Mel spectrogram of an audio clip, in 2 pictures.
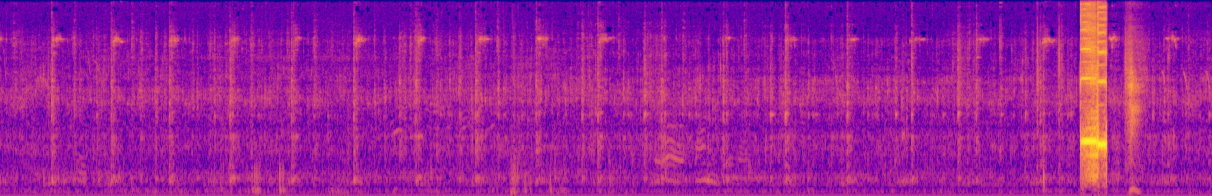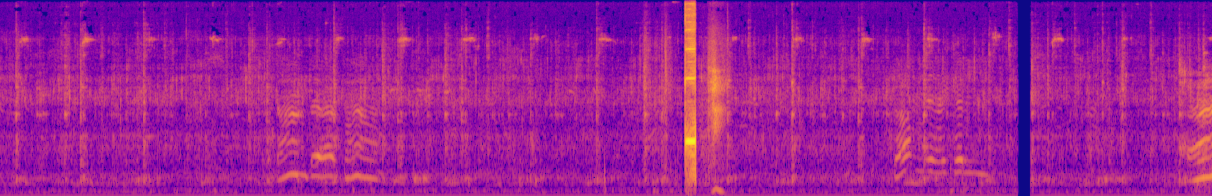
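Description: A donkey drinking from a metal bowl at a hand pump that is being worked: faint, regular ticking about every two-thirds of a second, broken by two loud, sudden bursts about ten seconds apart.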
